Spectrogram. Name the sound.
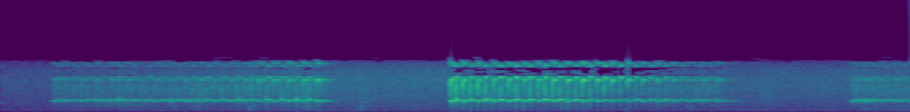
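phone ringtone ringing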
